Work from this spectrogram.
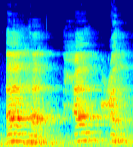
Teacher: Dia ada di halq, ada di wastal halqi. Tenggorokan bagian tengah. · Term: huruf tenggorokan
